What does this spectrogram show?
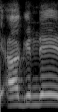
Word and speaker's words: अग्ने: से लिया गया है तो सज्जनों इसका इसके उच्चारण है कि अग्ने नय सु पथ राय पहला शब्द अग्नि है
